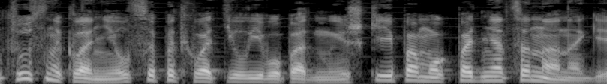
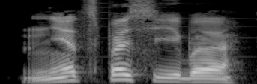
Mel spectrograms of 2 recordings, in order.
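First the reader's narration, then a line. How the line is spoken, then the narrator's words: Dry. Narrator (Russian): сухо ответил он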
